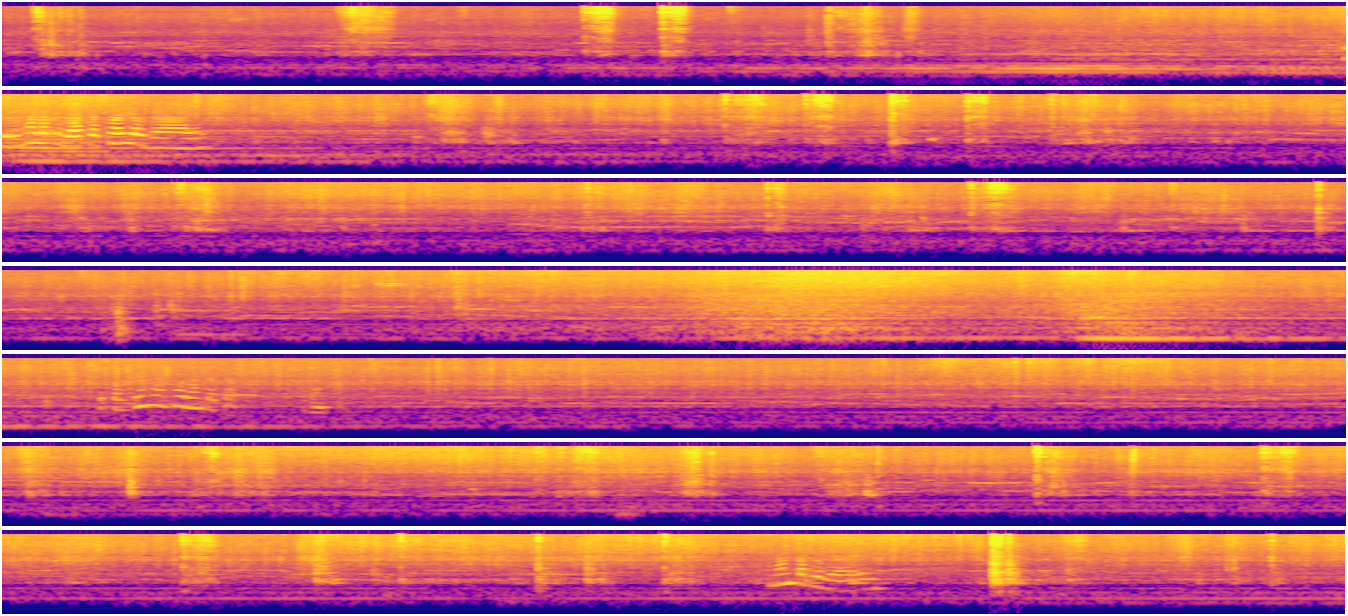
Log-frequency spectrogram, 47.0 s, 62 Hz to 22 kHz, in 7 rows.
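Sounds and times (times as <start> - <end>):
noodles sizzling in a wok: 0.0 - 47.0
metal spatula scraping a wok: 1.6 - 2.0, 2.9 - 4.7, 5.5 - 13.0, 13.8 - 15.1, 16.3 - 19.5, 33.7 - 38.1, 38.7 - 47.0.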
